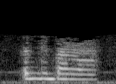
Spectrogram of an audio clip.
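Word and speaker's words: Udumbara: Xin mở ngoặc chú thích chữ Ưu Đàm Bát La, nguyên âm Brahma, Ấn Độ đọc là Unnimbara,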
